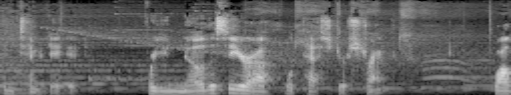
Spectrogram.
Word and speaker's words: Sierra: Pronounced Sierra. Not Sierras, not the Sierras, no S at the end, no multiples needed.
